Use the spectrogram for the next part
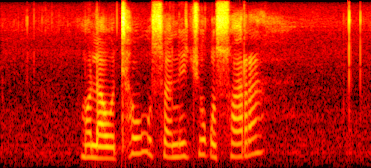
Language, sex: Northern Sotho, female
